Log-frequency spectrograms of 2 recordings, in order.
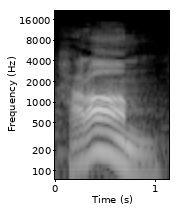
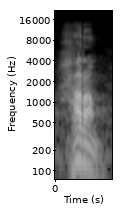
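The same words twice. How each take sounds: First: The second vowel is long. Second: The second vowel is short. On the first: It means forbidden. The speaker calls it wrong. "Jangan Anda bilang haram" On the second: It means honoured or sanctified. The speaker calls it right. "Dibaca langsung ya. Bagaimana bacanya?"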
